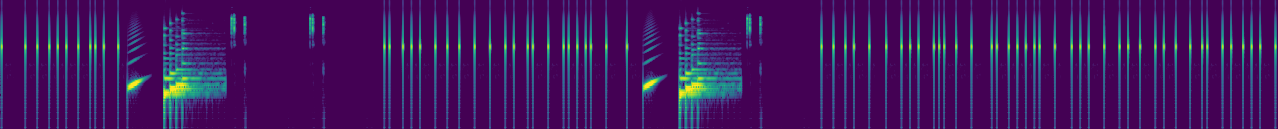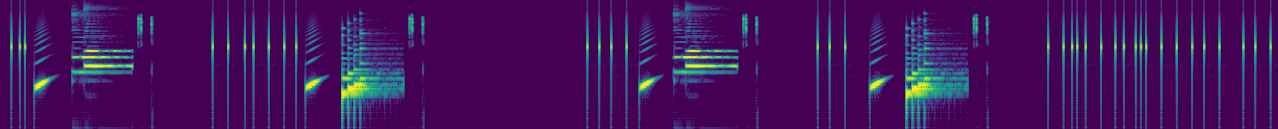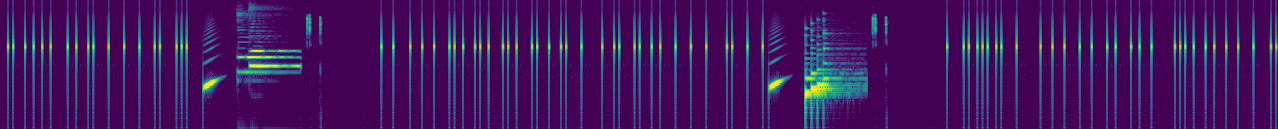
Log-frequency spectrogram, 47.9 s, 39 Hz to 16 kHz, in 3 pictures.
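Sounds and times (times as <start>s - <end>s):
phone keyboard typing clicks: 0.0s - 1.6s, 4.8s - 8.0s, 10.3s - 16.4s, 18.6s - 19.8s, 23.3s - 24.0s, 26.2s - 26.7s, 29.1s - 34.5s, 36.7s - 41.6s, 43.8s - 47.9s.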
